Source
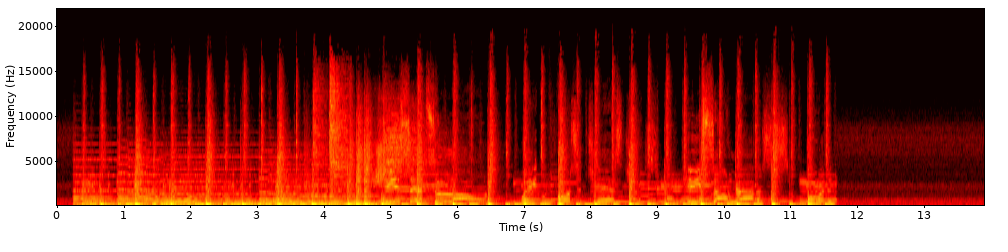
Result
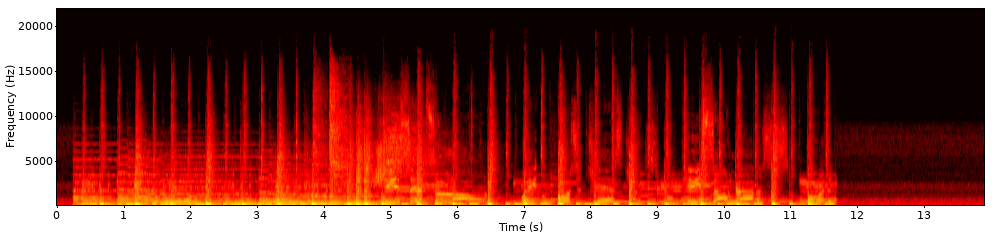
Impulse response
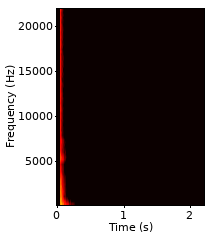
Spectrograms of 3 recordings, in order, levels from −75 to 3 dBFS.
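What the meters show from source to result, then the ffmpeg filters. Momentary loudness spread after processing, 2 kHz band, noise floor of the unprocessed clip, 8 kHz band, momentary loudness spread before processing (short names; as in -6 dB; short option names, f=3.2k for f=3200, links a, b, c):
5 LU, -0.5 dB, -49 dBFS, -3.5 dB, 6 LU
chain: -af "highshelf=f=5.9k:g=-5.5"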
